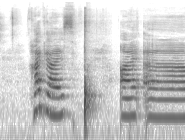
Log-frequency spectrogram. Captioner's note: hands clap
